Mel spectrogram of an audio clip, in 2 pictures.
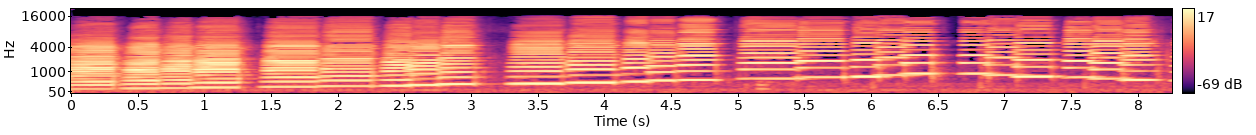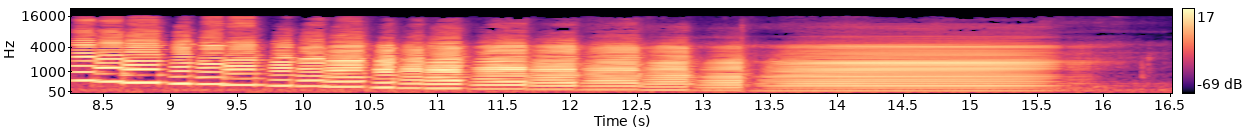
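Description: Salanti piano accordion with hand-made reeds, played on its bassoon register: a scale of single notes climbs step by step for about six seconds and comes back down, then a long chord is held for about two and a half seconds near the end.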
